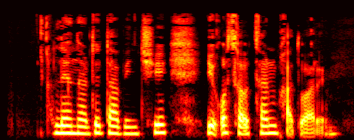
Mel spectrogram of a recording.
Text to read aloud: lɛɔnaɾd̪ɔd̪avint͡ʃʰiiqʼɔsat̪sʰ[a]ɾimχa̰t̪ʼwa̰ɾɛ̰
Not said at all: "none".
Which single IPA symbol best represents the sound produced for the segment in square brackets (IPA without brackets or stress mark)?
a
